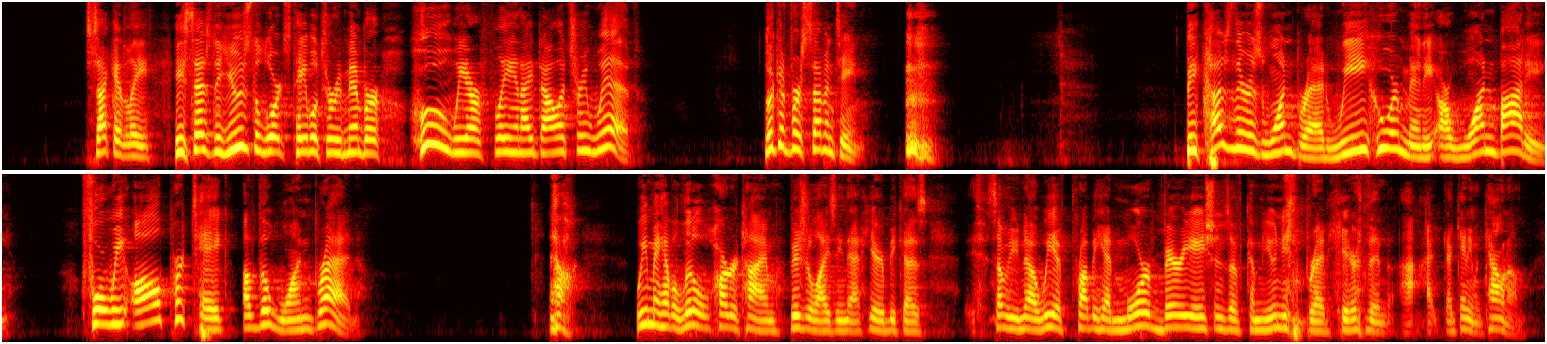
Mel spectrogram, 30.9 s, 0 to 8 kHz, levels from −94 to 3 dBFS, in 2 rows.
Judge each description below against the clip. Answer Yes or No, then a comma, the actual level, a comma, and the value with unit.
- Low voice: No, medium, 180 Hz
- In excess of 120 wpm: Yes, average, 140 wpm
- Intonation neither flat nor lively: No, wide, 7.9 semitones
